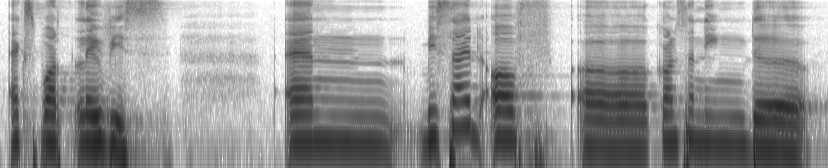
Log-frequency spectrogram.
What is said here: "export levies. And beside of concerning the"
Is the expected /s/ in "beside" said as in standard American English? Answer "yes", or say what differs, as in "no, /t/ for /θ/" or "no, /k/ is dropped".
yes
